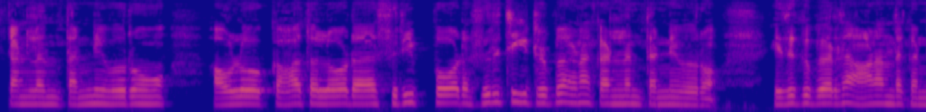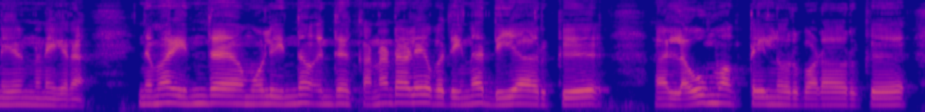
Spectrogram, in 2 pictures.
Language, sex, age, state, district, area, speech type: Tamil, male, 18-30, Tamil Nadu, Salem, urban, spontaneous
